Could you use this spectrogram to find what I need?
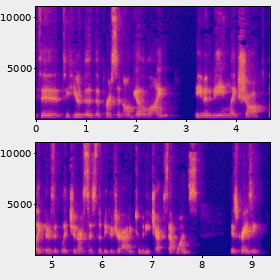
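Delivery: usual speaking voice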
